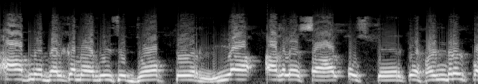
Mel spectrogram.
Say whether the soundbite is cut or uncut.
uncut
